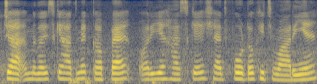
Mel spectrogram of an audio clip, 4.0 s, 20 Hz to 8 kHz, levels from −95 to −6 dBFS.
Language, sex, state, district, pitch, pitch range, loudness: Hindi, female, Haryana, Jhajjar, 210 Hz, 200-215 Hz, -16 LUFS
